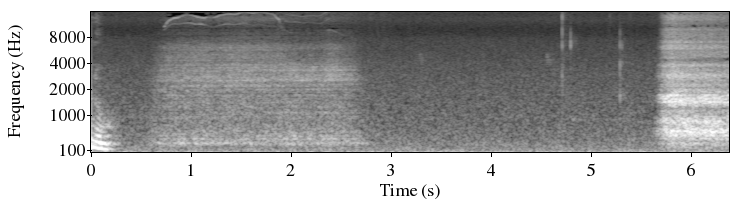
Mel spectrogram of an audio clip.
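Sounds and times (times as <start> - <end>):
speech: 0.0 - 0.3
long airy inhale: 0.6 - 2.8, 5.6 - 6.3
loud rushing breath: 0.6 - 2.8, 5.6 - 6.3.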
